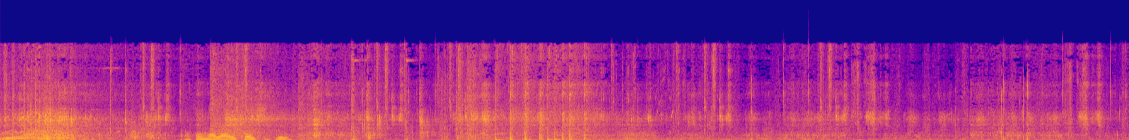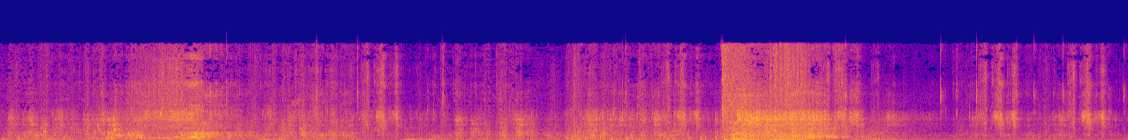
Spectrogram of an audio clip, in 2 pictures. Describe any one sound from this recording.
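Wooden walls clatter as they are built quickly in a video game.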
